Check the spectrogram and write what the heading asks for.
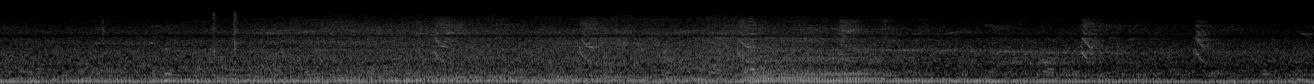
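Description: Steady low hum of a motor vehicle engine running, a little louder for a second or two past the middle, with a short high falling call repeating every second or two over it.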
